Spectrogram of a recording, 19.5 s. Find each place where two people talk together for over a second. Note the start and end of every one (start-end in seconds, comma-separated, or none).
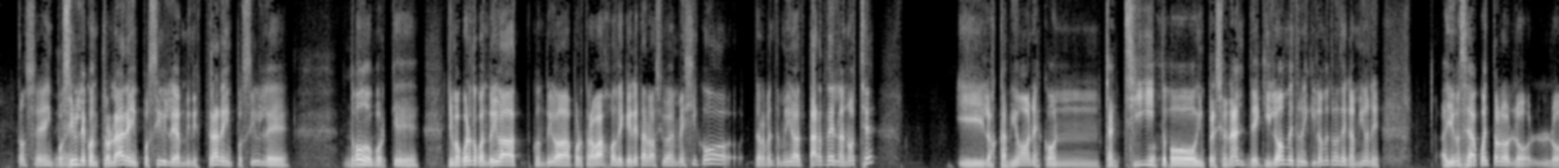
none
